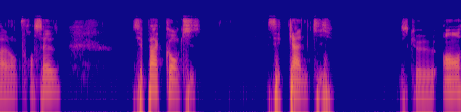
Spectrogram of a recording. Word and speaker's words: Kanki: C'est pas Kanki, c'est Kanki. Parce que en, ça n'existe pas. Donc, nous avons K, N, juste le N tout seul, Ki. K, N, Ki. Kanki.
